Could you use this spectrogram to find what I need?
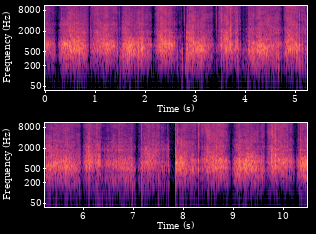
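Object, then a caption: Corrugated cardboard box. Long nails scratch a red, heart-shaped, hollow corrugated cardboard box while fingers grip and rub its ridges. About thirteen separate rasping, papery scrape strokes come at an uneven, steady pace, each one a dense, mid-pitched scratch with almost no low rumble. Each stroke is separated by brief near-silent breaks.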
